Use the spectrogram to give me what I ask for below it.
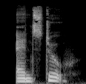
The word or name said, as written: anstå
